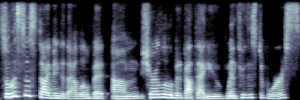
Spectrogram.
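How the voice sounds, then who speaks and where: A woman with an unremarkable speaking voice talks at medium pitch with ordinary pitch variation against a quiet background. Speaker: podcast host. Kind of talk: podcast intro and interview questions.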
